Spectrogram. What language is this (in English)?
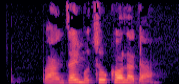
Pashto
